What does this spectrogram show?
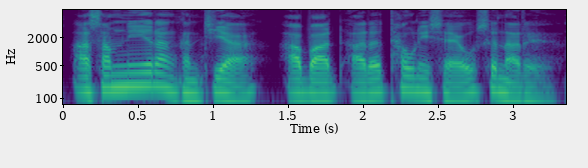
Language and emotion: Bodo, neutral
